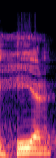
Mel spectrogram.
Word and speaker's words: hair: उसी तरीके से HAIR, इसे हम पढ़ेंगे हेयर। क्या पढ़ेंगे, हेयर। PAIR, P से प, AI का उच्चारण A के रूप में, यह हो गया पे, R से र लिखा है पेयर।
